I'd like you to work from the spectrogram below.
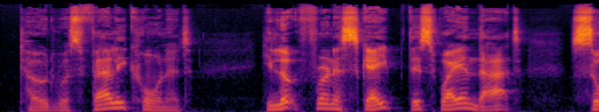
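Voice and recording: The speaker is reading aloud in a natural voice, the intonation lively.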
